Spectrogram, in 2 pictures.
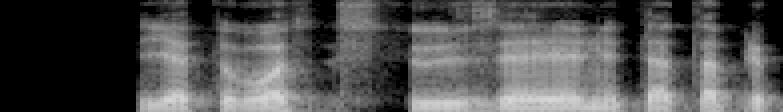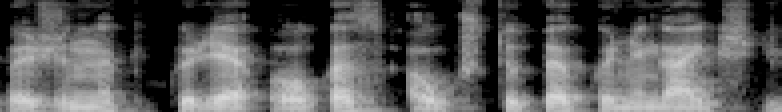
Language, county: Lithuanian, Panevėžys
